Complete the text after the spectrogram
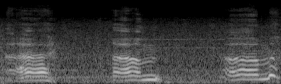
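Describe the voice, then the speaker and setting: A man's voice: high-pitched, extremely slow, full character voice. An actor playing a panicky, evasive young man who stammers nervously in a video game. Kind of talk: anime-style video game voice acting. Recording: hissy background noise.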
